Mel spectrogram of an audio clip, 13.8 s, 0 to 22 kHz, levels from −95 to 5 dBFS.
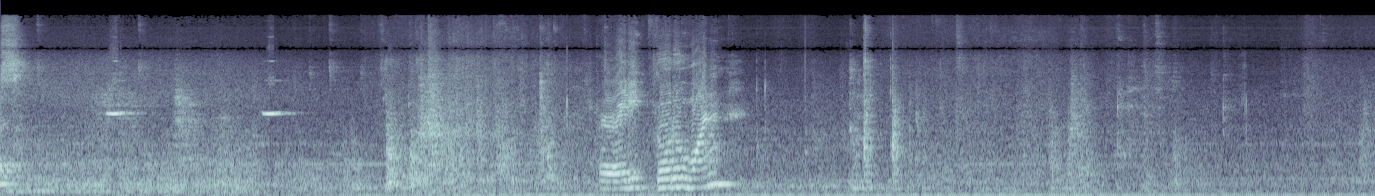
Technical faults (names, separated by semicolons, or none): hard clipping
